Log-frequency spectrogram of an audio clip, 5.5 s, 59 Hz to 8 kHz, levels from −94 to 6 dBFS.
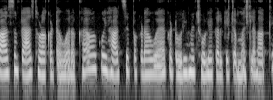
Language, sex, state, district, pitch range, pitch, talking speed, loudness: Hindi, female, Haryana, Charkhi Dadri, 205-225 Hz, 210 Hz, 250 wpm, -18 LUFS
